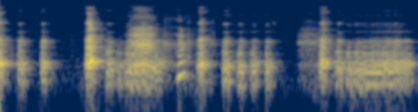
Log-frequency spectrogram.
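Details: Pet bulldog's spontaneous dinosaur-like noises: short snorting grunts, then a louder rasping roar and a string of choppy throaty huffs ending in a drawn-out growl.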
